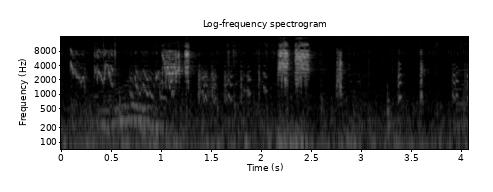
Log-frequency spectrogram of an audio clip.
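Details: Budgerigars in Larkana, Sindh, during the afternoon, chirping sharply in quick clusters, some notes buzzy and rasping, with short quiet gaps between the bursts.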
